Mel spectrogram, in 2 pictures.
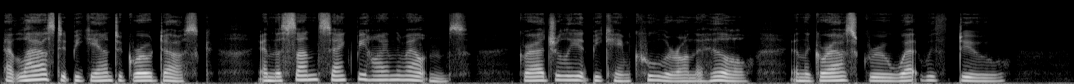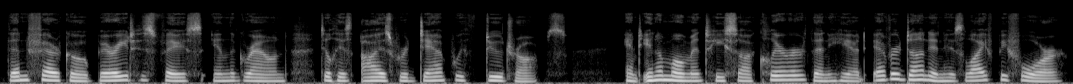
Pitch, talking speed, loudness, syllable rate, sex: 175 Hz, 165 wpm, -18 LUFS, 4.1 syllables/s, female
